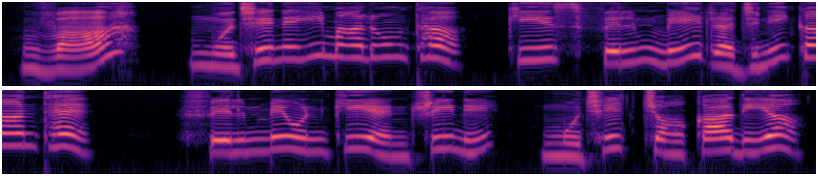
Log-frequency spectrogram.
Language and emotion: Hindi, surprised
